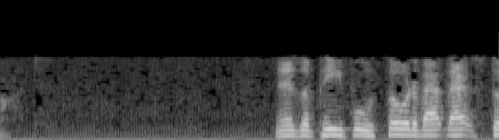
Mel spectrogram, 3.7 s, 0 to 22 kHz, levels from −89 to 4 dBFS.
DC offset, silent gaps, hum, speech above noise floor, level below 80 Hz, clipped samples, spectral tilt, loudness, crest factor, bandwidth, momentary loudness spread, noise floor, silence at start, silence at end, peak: 0.5%; none; 50 Hz at -45 dBFS; 31 dB; -54 dBFS; under 0.1%; -11.5 dB/octave; -20 LUFS; 18 dB; 4.2 kHz; 5 LU; -51 dBFS; 0 s; 0 s; -4 dBFS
